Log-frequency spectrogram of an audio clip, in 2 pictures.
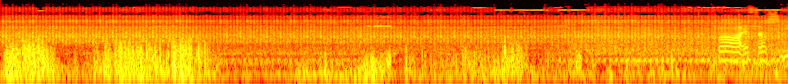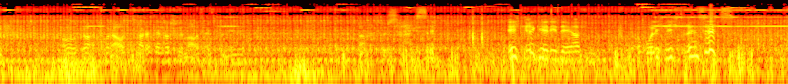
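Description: A truck engine rumbles as the truck creeps down a rough slope.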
